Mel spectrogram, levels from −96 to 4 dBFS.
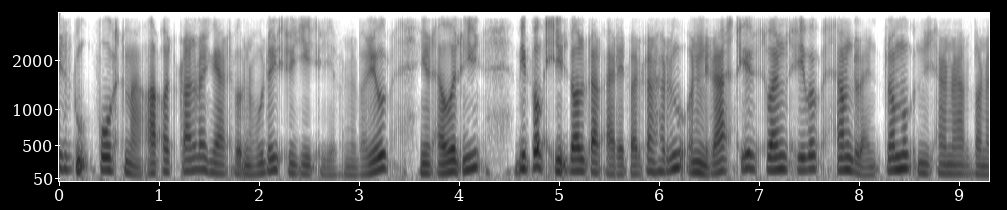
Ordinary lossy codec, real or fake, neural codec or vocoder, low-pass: none; fake; autoencoder, 22.05 kHz, a latent of 192 numbers a frame, VITS, trained on many speakers; 3.6 kHz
